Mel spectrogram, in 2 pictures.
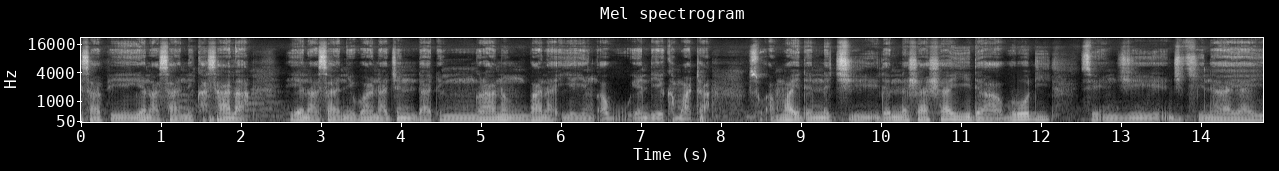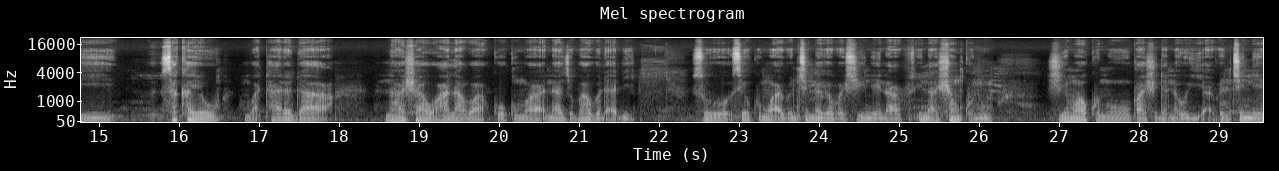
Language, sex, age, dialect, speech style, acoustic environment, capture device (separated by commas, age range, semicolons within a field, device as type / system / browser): Hausa, male, 25-34, Nigeria - Kano, happy; anxious; tired; relaxed; nervous; excited; focused; stressed, people talking; music; nature; silence; traffic; construction; appliances, mobile / Linux / Chrome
